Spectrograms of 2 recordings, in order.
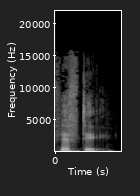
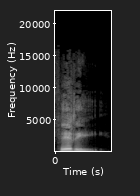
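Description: First: The middle f sound is clearly pronounced. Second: The middle f sound is dropped. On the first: "I pronounced it 50" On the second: "my then co-host corrected me and said, no, it's Fitty"

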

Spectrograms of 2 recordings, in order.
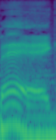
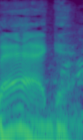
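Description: First: It is said in a Wisconsin accent. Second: It is said in a standard accent.

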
